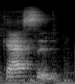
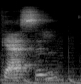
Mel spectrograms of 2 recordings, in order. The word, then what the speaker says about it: castle: is a castle and i have heard people saying castle well it's not castle it's castle and we do not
